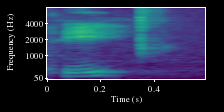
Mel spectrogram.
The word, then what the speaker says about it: Peet: You said Bill Peet? – Yeah, but it's spelled P-E-E-T instead of P-E-T-E. – Like the coal.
